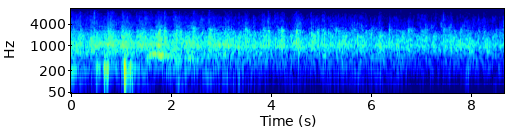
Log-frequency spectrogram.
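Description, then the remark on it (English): A church audience applauds steadily to celebrate the goodness of God, many hands clapping in a dense, continuous wash of sound that holds at an even level, with a sharp louder clap early on and no voices. “Would you clap your hands and celebrate the goodness of God for just a moment?”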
